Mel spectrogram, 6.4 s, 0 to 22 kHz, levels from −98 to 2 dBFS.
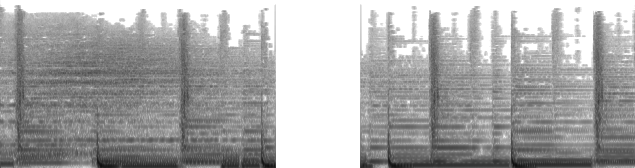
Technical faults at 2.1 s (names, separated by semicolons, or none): none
